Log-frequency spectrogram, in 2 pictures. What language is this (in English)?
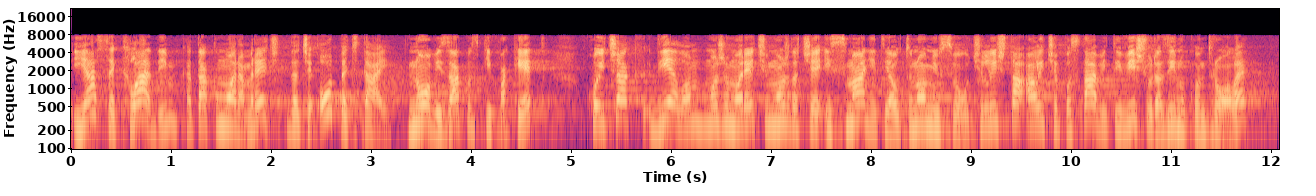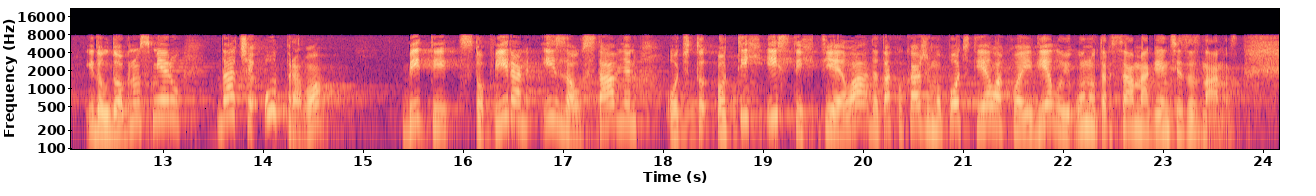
Croatian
